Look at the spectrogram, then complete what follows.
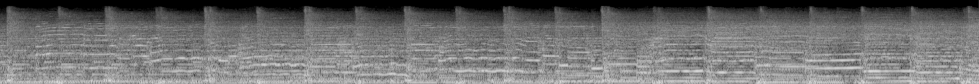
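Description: Instrumental blues-rock music: an electric guitar lead with bent notes over bass and drums keeping a steady beat.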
